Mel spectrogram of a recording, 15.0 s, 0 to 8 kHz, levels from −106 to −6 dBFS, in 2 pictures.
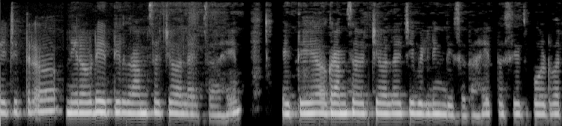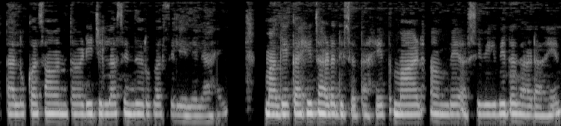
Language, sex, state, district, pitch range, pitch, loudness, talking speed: Marathi, female, Maharashtra, Sindhudurg, 190-210 Hz, 195 Hz, -34 LUFS, 125 wpm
